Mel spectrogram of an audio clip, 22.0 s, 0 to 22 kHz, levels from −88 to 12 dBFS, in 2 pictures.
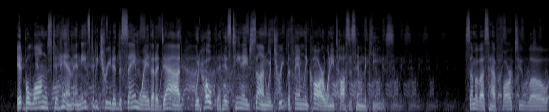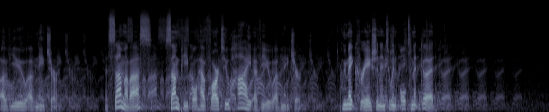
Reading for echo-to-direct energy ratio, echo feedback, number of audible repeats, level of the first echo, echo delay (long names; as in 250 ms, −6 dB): −15.0 dB, 55%, 4, −16.5 dB, 358 ms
